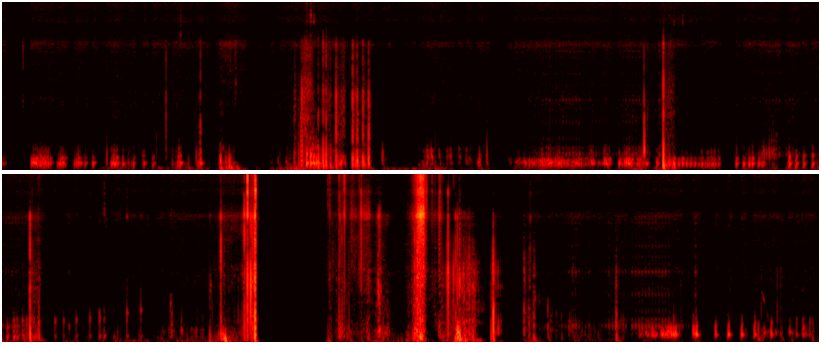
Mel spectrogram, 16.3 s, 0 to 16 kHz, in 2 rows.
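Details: Low gurgling and rumbling bowel sounds in irregular bursts, the stomach growling of hunger after 24 hours without eating: borborygmi, stomach rumbling.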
